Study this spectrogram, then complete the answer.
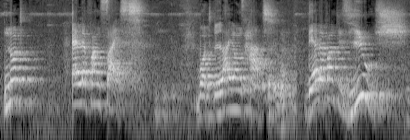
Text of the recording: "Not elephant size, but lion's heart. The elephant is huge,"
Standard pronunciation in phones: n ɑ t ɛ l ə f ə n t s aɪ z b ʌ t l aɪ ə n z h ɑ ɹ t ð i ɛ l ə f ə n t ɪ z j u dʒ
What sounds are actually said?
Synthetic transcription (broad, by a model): n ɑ t ɛ l ə f ə n t s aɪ s b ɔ t l aɪ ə n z h ɑ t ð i ɛ l ə f ə n t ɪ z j u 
